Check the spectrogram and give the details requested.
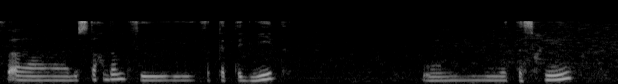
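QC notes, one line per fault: Throughout: noise suppressor artifacts. The steady room noise, sitting about 17 dB below the speech, is pulled down by about 18 dB in the gaps and comes back up under each phrase, so the background pumps with the talker. The suppressor decides band by band and frame by frame, so the leftover noise does not fall evenly. Nothing is heard above 8 kHz.
0.78–1.11 s, 1.9–2.52 s, 5.17–5.42 s: speech cut by the noise suppressor. In each span the suppressor takes low-level parts of the speech for background and turns them down with it, by up to about 14 dB, 15 dB and 11 dB respectively. The dips are brief: roughly a tenth of a second in total in the first and last spans, and around a third of a second in the middle one. The affected speech there sounds swallowed or faded rather than cleanly spoken.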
